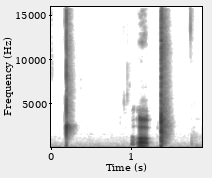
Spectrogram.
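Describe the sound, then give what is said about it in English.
Two crisp finger snaps, well apart, with a brief voiced sound between them against a quiet background. “Can you also snap real quick?”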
